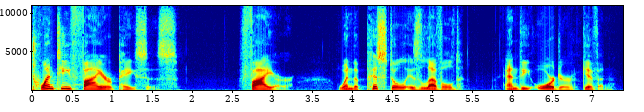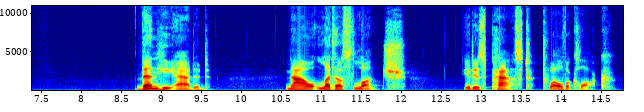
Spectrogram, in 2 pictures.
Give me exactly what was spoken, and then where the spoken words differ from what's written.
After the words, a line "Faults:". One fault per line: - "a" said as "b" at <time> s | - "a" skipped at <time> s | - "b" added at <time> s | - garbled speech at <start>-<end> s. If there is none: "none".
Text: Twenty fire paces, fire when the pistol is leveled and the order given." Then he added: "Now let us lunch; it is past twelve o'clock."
Twenty fire paces, fire when the pistol is leveled and the order given." Then he added: "Now let us lunch; it is past twelve o'clock."
Faults:
none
